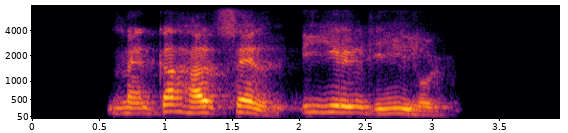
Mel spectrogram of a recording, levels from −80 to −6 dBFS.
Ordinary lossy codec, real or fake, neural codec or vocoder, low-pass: Opus, 16 kbps; fake; codec, 16 kHz, 1.1 kbps, Voila-Tokenizer; 7.2 kHz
